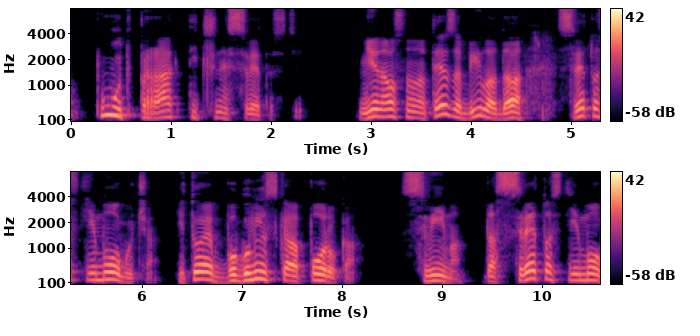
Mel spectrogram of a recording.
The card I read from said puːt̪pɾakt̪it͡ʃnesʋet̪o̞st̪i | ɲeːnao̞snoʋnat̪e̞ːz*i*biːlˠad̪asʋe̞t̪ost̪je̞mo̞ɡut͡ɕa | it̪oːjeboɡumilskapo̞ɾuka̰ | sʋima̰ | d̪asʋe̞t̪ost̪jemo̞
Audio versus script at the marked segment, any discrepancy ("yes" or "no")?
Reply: yes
